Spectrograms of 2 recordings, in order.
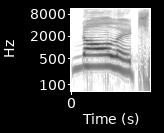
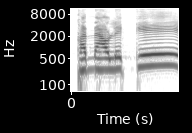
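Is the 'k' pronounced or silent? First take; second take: silent; pronounced. First: The k is silent and it has two syllables. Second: The k is pronounced and the e is sounded. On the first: The speaker calls it right. "พูดตามลูก" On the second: The speaker calls it wrong. "บางคนอ่านอะไรลูก"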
